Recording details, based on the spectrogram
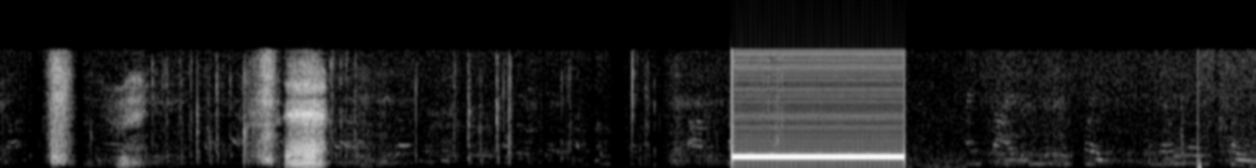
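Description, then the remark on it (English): After someone hangs up the phone, a steady, loud electronic telephone tone drones for about two seconds following a few brief handling clicks and rustles, then cuts off abruptly, leaving quiet with a faint click. “You just think you can click the phone down on me like that?”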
